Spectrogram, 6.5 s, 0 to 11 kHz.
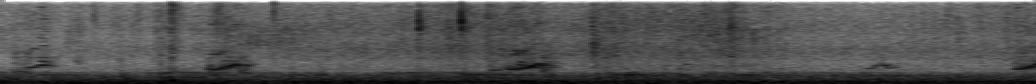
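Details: Eurasian bullfinch calls during feeding, recorded 7 June 2020: faint, soft piped notes that rise slightly, spaced about one to two seconds apart, over a constant low hum and faint rustling.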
